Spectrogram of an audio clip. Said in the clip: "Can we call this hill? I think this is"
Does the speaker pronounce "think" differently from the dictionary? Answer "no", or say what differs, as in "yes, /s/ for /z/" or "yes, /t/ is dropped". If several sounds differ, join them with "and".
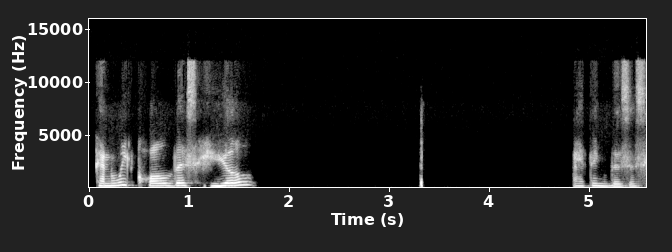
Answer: no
